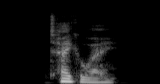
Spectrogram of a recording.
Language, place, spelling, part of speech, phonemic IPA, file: English, Queensland, takeaway, adjective / noun, /ˈtæɪkəwæɪ/, En-au-takeaway.ogg
- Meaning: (adjective) (Of food) intended to be eaten off the premises from which it was bought; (noun) A restaurant that sells food to be eaten elsewhere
